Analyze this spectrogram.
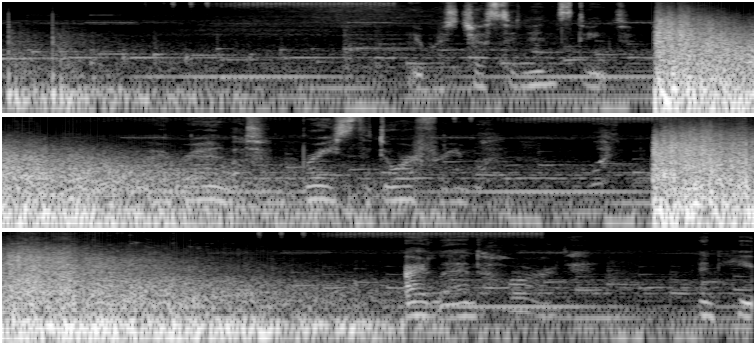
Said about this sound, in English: rips the door from the frame. I scramble out of the way as this huge door, my own front door, comes crashing down on me.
